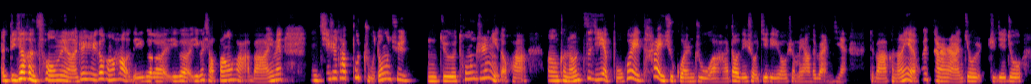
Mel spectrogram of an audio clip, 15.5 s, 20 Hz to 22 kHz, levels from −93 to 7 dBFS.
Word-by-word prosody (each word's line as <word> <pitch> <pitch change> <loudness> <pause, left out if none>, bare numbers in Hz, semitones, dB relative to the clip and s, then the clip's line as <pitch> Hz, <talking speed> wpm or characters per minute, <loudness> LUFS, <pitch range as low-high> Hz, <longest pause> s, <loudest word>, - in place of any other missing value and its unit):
的 225 - +5
确 300 +5 +11
很 285 -6 +7
聪 220 +2 +1
明 225 -2 +2
啊， 175 -1 +1
这 270 - 0
是 275 - -1
一 250 -2 0
个 295 - +4
很 240 -2 0
好 255 -5 +2
的 - - -6
一 175 +1 -2
个 185 -1 0
一 195 - -2
个 195 -2 +2
一 205 - 0
个 230 +3 -1
小 225 -2 -1
方 220 +3 +1
法 230 - -3
吧。 155 0 -2
因 205 - +1
为 250 +1 0 0.6
其 215 +7 -4
实 310 - +1
它 320 0 +2
不 345 +2 -1
主 - - -7
动 275 +6 0
去 240 -6 -3 0.2
嗯， 190 -1 0
这 200 +1 +2
个 195 0 +5
通 280 +8 -4
知 310 +2 -1
你 - - 0
的 - - -2
话， - - -4 0.3
嗯， 205 -1 +1
可 210 0 +1
能 200 +5 +2
自 315 +6 -4
己 250 -2 -3
也 260 -4 +4
不 175 -3 -6
会 320 - +3
太 370 - +3
去 200 0 -1
关 180 -4 -2
注 175 -3 -4
啊， 160 +1 -5
到 195 +1 +3
底 175 0 -2
手 180 -3 -4
机 180 - -1
里 175 -1 -3
有 165 -1 -5
什 165 0 -8
么 - - -11
样 160 0 -4
的 160 - -7
软 155 -2 -5
件， 160 -3 -10 0.3
对 180 - -12
吧？ 155 -2 0
可 180 - -7
能 170 +6 +1
也 230 -3 +3
会 270 - -9
自 250 - -13
然 - - +3
而 180 - +1
然 150 -1 0
就 185 0 +1 0.2
直 175 - -9
接 175 - 0
就， 180 0 -1
200 Hz, 305 characters per minute, -21 LUFS, 175-245 Hz, 0.6 s, 确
